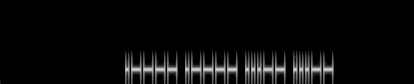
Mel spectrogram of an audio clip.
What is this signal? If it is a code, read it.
Morse code, heard as a keyed tone, about 40 wpm, 700 Hz. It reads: 1133
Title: Numbers - 4-Digit 40wpm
